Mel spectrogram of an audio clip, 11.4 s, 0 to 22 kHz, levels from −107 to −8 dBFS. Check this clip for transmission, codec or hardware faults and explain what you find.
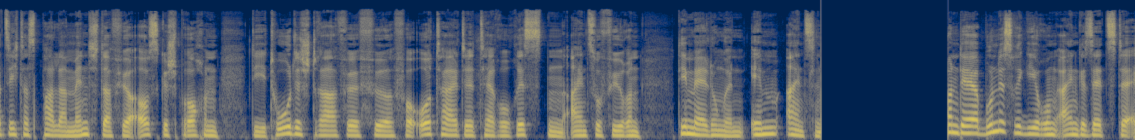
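One fault stands out: an audio dropout to silence from 8.21 s to 9.49 s, removing about 1.28 s of material. The sound cuts off abruptly mid-flow and resumes just as abruptly, with the gap left silent. The likely cause is a momentary loss of the input, such as a disconnected device, a failed link or an accidental mute, while recording continued. Unlike a natural pause or a noise gate, which leave some room tone or a soft fade, nothing at all remains in this gap.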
